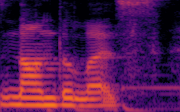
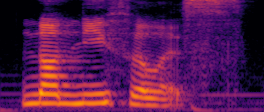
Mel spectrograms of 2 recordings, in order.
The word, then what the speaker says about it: nonetheless: This was me when So, this isn't as egregious, but when I was younger, I would always mispronounce nonetheless. I thought you pronounced nonetheless. None needless.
